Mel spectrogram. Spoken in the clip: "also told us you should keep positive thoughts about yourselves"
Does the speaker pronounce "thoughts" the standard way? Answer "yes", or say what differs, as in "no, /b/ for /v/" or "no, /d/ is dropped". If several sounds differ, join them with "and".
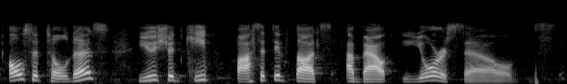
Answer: yes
